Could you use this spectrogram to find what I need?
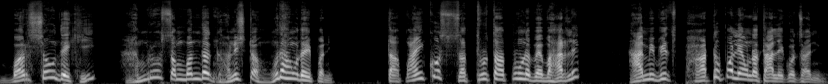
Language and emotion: Nepali, angry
